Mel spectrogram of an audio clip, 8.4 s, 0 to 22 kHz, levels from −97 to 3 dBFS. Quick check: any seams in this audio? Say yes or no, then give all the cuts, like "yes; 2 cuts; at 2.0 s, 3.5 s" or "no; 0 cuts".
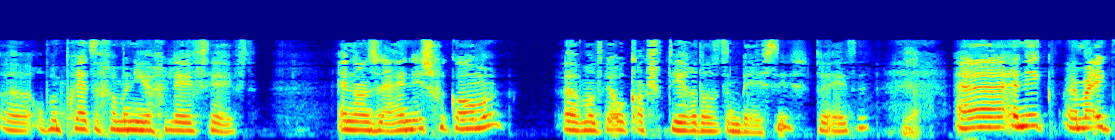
yes; 2 cuts; at 4.5 s, 6.1 s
